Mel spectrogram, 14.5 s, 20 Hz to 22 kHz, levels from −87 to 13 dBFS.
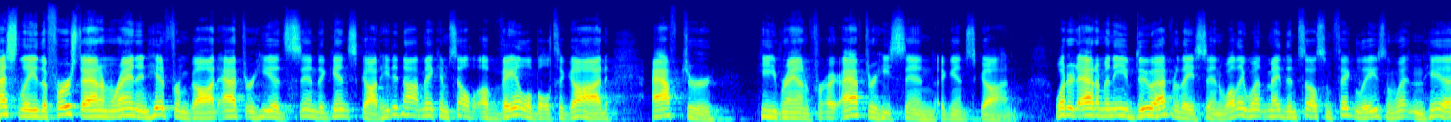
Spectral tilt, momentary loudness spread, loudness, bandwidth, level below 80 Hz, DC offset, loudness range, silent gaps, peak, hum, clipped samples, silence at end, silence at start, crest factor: -5 dB/octave; 11 LU; -25 LUFS; 16.5 kHz; -64 dBFS; under 0.1%; 4 LU; none; -6 dBFS; none; under 0.1%; 0 s; 0 s; 20 dB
